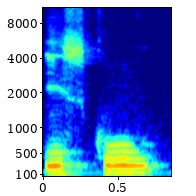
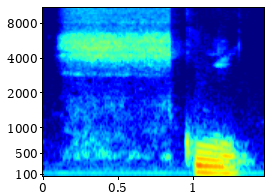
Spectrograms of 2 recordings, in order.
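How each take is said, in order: First: An extra i vowel is added before the s. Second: The word starts directly with a hissing s. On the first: The speaker calls it wrong. "o brasileiro tem o costume de falar" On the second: The speaker calls it right. "O som começa com S, igual um gás vazando"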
